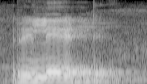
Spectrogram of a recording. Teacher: The stress is on the second syllable. The stress doesn't change after adding the plural s.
